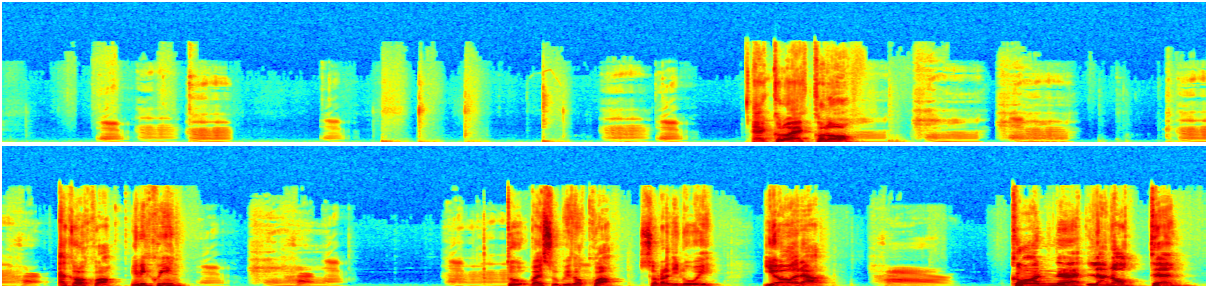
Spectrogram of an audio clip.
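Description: A young man talks with animation into a close microphone, in bursts between pauses.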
